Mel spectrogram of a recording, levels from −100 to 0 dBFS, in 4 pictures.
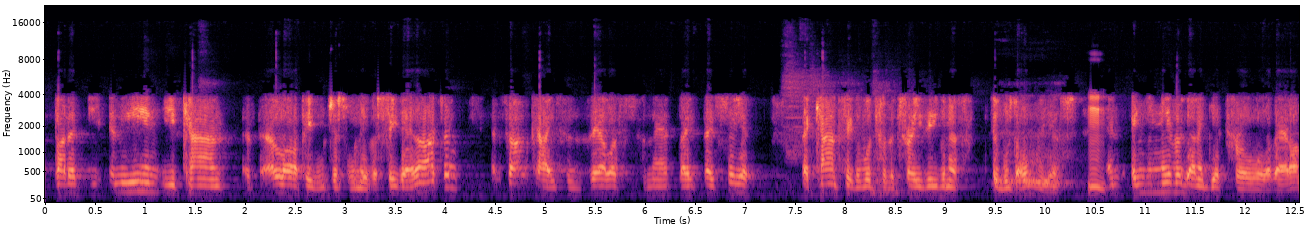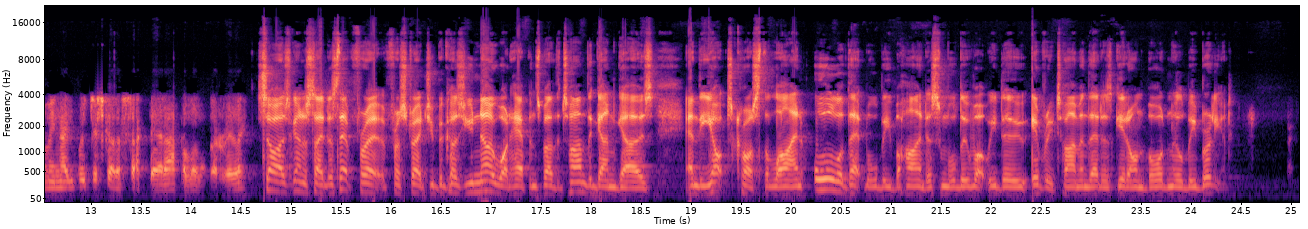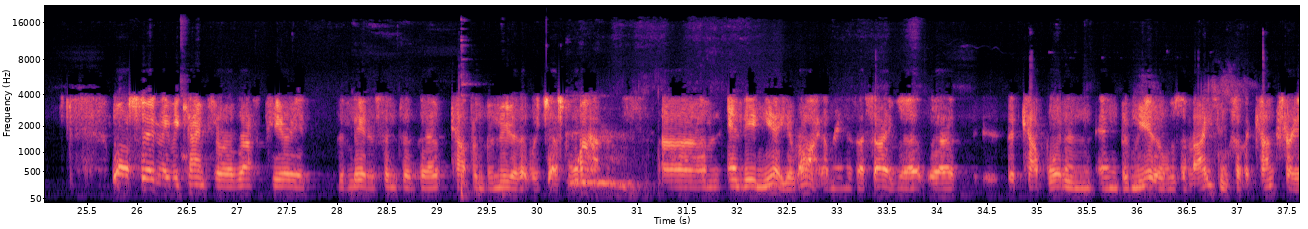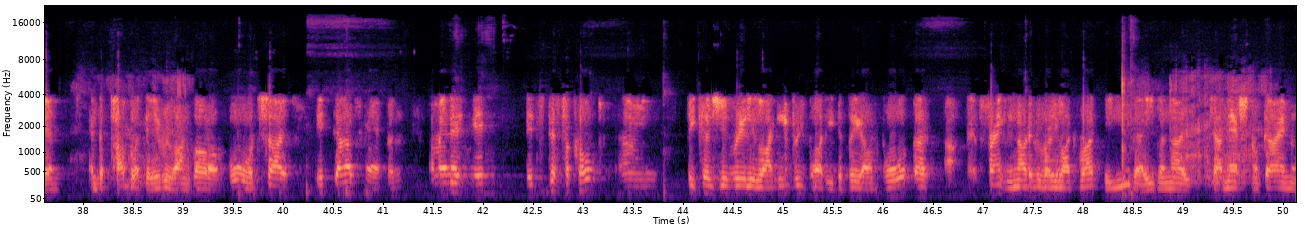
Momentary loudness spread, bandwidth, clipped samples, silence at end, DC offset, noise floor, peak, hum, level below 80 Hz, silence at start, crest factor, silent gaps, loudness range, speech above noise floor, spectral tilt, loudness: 17 LU; 18 kHz; under 0.1%; 0 s; under 0.1%; -60 dBFS; 0 dBFS; none; -76 dBFS; 0.1 s; 22 dB; none; 12 LU; 39 dB; 0 dB/octave; -19 LUFS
